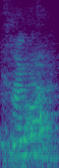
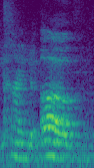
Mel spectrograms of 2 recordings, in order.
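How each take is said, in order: First: The two words blend into one reduced word. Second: Both words are said fully and separately. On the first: The speaker calls it wrong. "we use kinda" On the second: The speaker calls it right. "it should be kind of"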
